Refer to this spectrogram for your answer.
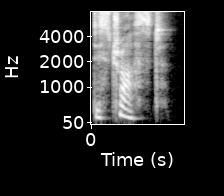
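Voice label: "distrust", British English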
